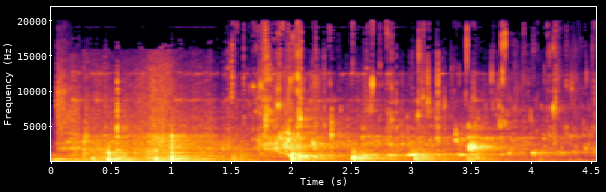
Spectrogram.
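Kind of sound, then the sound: household object, water poured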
